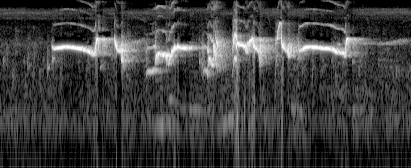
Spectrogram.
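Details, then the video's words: Oriental magpie-robin singing in the morning, a recording used as a lure to trigger other birds: rich, varied phrases of clear whistles sliding and warbling at mid-high pitch, with a few sharp chattering notes, in one continuous bright three-second burst. "pancingan burung Kacer di pagi hari"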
